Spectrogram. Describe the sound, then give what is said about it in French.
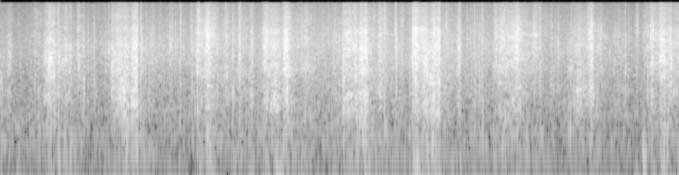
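Steady footsteps crunch through dry dead leaves mixed with a few grains of snow in a broadleaf forest, a brisk rustling crackle with each stride in an even walking rhythm, no voices. “Tapis de feuilles mortes mélangées avec quelques grains de neige.”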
